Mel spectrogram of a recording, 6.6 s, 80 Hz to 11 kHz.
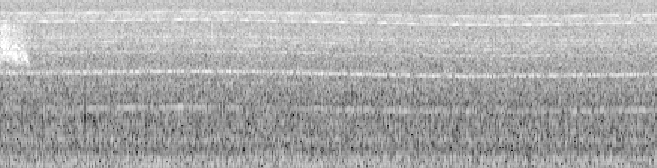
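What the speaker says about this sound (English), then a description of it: "747 with Rolls-Royce engines." Simulated Boeing 747-451 with Rolls-Royce RB211 engines in X-Plane 11, heard as a steady, faint engine drone with a constant high whine sustained throughout.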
